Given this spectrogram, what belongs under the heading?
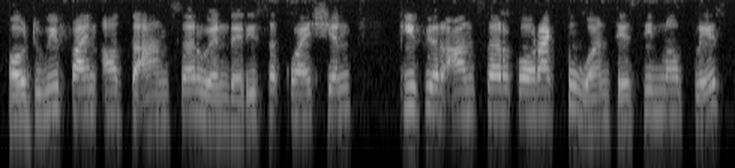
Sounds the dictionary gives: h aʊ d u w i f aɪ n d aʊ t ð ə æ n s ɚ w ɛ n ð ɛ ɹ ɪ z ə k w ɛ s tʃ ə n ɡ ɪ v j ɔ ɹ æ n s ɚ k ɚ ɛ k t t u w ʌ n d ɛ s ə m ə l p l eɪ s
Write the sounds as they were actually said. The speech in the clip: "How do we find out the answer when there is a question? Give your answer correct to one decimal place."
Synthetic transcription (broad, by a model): h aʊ d u w i f aɪ n d aʊ t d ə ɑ n s ɚ w ɛ n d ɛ ɹ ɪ s ə k w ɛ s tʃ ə n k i f j ɔ ɹ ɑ n s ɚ k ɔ ɛ k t t u w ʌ n d ɛ s ə m ə l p l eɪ s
